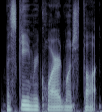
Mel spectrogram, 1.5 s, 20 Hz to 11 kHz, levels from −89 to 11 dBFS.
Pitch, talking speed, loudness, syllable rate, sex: 100 Hz, 195 wpm, -21 LUFS, 6.2 syllables/s, male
